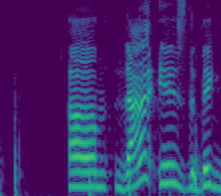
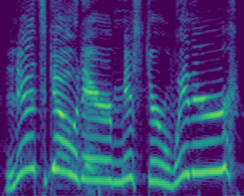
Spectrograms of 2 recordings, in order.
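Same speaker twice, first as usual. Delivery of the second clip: put-on Slim Pickens cowboy accent; 11 dB louder than usual. Streamer picturing Enigma charging the wither on horseback, whooping Slim Pickens cowboy accent. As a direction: holler it like a rodeo cowboy with a big Slim Pickens twang. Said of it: "he'd have to do a Slim Pickens accent".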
